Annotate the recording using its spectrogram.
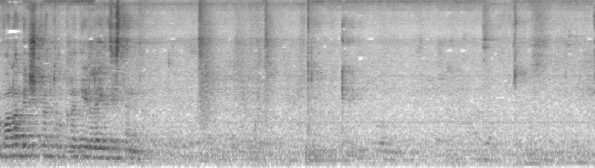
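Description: A man speaks calmly through a microphone and loudspeakers in a large echoing hall.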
